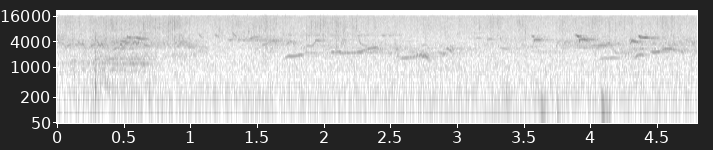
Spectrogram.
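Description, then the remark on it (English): A willow warbler sings faint, twittering phrases over quiet outdoor ambience, with a few soft low thuds and no voices. “Everywhere you look, there's there's life, there's insects, there's birds calling. Here a willow warbler.”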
